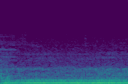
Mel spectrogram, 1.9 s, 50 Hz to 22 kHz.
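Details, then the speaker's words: 2002 Ford F350 V10 manual with over 200,000 miles, after a new AC compressor clutch pulley and bearing. Deep, even rumble with no squeal or grinding; the bearing noise is gone. A slight noise at startup hints something else may be worn. "It's not making those horrific noises that it was making before when that bearing was going out."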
